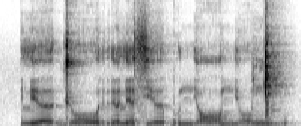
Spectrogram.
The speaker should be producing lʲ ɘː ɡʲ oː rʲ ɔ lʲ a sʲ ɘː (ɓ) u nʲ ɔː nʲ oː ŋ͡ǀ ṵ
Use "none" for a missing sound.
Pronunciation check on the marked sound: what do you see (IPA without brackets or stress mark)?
ɓ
